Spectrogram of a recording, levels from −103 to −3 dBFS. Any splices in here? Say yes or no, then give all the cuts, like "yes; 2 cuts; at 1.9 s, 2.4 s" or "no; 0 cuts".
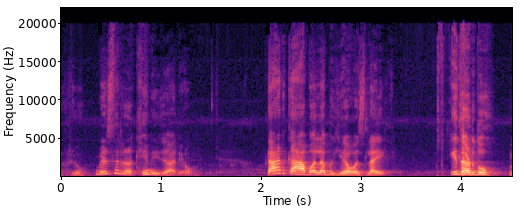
no; 0 cuts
